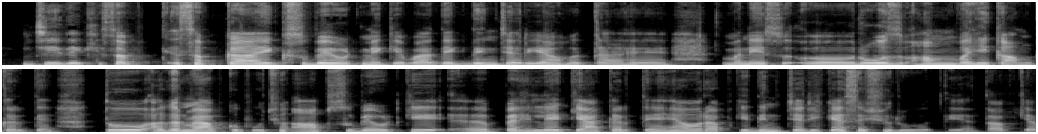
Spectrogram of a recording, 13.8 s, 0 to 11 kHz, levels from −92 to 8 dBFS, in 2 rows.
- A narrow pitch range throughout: No, average, 3.6 semitones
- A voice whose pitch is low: No, high, 195 Hz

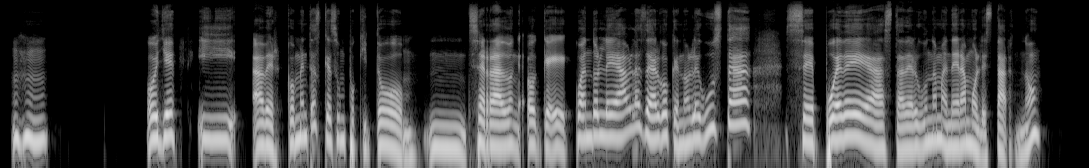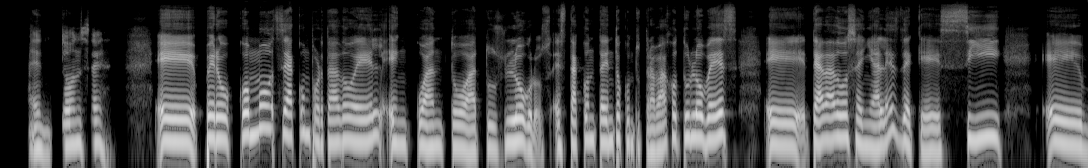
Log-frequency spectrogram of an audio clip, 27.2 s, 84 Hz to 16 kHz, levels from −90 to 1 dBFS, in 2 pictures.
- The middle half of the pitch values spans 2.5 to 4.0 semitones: No, average, 4.5 semitones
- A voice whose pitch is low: No, medium, 185 Hz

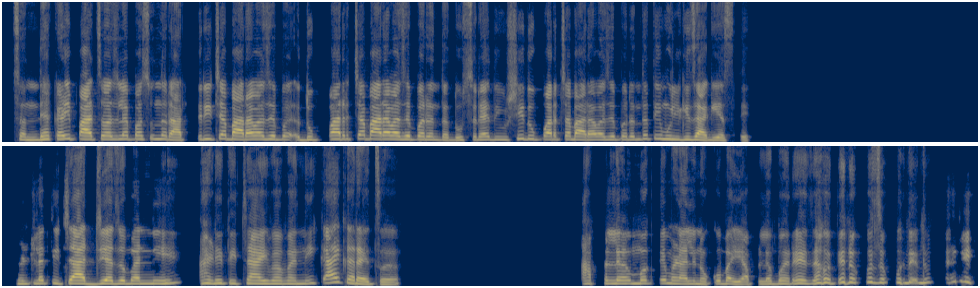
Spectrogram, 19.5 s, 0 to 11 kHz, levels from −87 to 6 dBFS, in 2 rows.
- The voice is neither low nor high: No, high, 245 Hz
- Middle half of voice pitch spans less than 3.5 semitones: Yes, average, 2.9 semitones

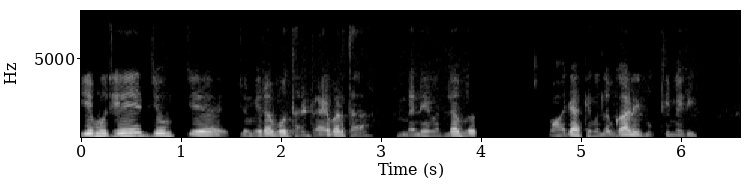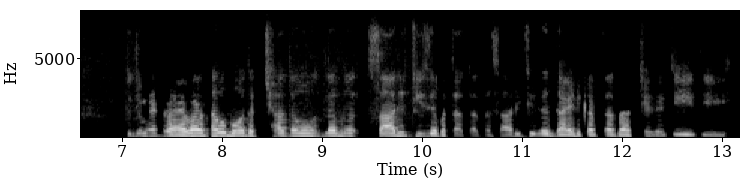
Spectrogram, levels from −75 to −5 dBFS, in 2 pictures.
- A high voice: No, medium, 160 Hz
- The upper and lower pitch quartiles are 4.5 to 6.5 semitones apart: No, average, 3.2 semitones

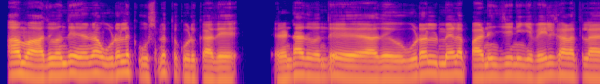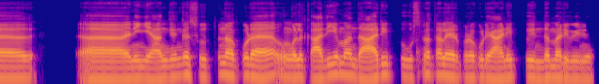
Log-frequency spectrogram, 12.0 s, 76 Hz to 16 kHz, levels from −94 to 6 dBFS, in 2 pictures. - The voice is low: Yes, low, 130 Hz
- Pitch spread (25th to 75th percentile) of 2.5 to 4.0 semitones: Yes, average, 2.9 semitones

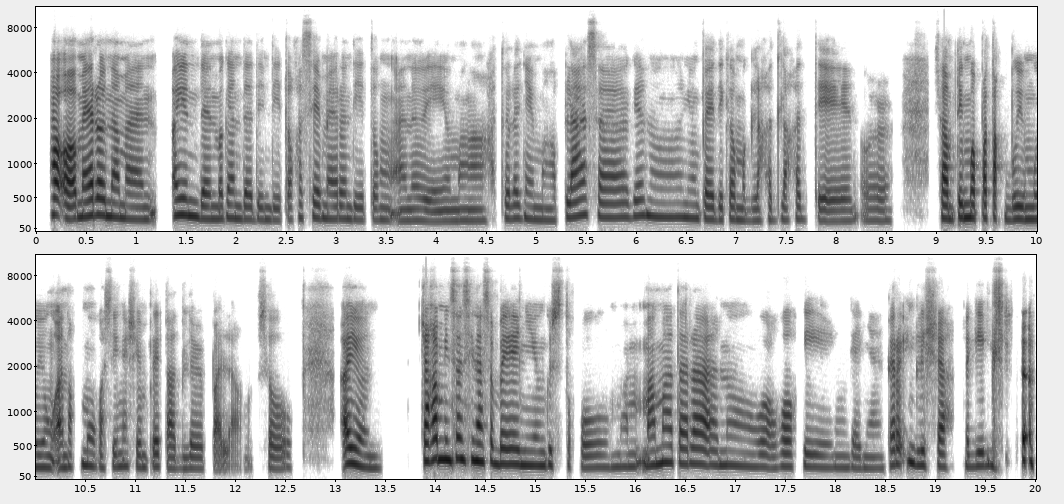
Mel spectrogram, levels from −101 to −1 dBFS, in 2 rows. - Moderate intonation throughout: Yes, average, 3.3 semitones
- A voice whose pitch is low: No, medium, 185 Hz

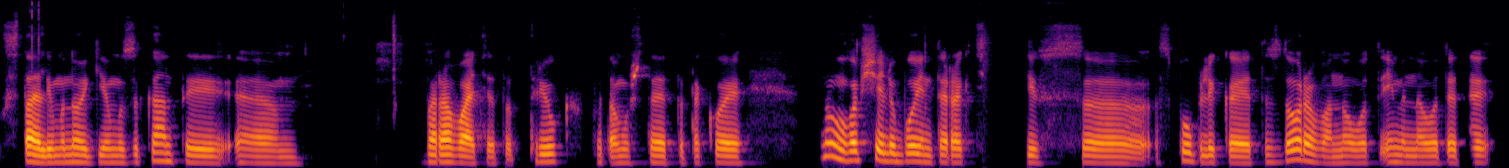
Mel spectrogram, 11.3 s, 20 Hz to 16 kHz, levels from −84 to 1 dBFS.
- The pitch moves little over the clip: Yes, narrow, 2.0 semitones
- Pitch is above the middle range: No, medium, 150 Hz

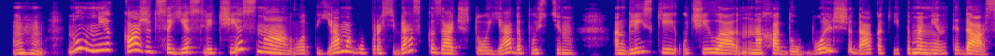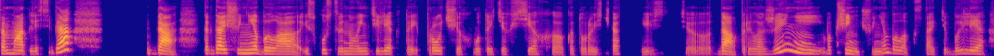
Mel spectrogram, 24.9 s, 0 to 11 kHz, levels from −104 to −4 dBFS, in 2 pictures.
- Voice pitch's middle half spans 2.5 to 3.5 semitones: No, average, 4.3 semitones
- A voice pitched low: No, high, 195 Hz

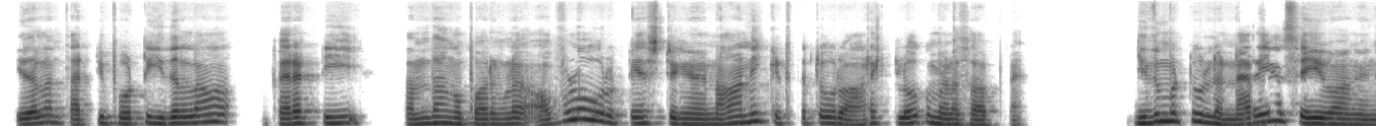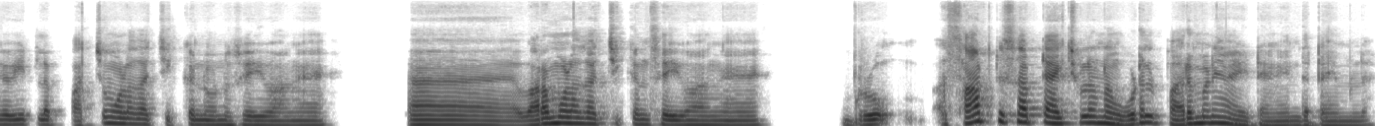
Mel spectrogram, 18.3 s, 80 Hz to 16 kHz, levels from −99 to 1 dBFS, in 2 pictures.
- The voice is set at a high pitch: No, medium, 160 Hz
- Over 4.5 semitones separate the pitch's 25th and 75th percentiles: Yes, average, 4.9 semitones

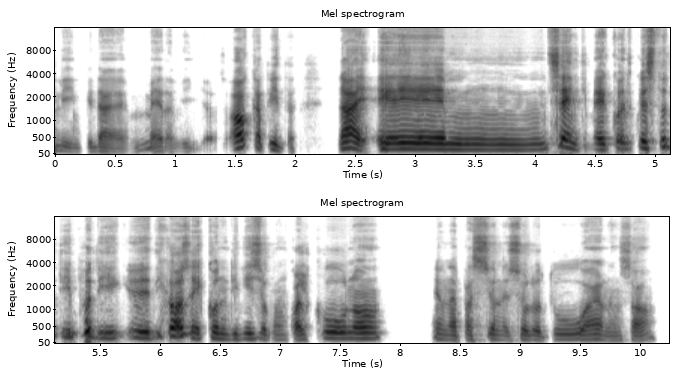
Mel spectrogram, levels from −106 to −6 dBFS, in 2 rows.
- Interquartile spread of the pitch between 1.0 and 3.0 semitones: No, average, 3.4 semitones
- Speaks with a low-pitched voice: No, medium, 150 Hz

